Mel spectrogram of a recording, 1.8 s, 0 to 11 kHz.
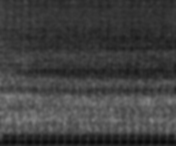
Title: Cfmoto 450MT Valve Guide Problem 7500KM | 450MT Ticking Noise (Yamatick) | 450MT Cylinder Head Noise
